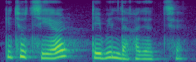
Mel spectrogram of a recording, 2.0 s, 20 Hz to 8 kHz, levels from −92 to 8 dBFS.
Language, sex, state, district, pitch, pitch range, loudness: Bengali, female, West Bengal, Cooch Behar, 225 Hz, 195-275 Hz, -17 LUFS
